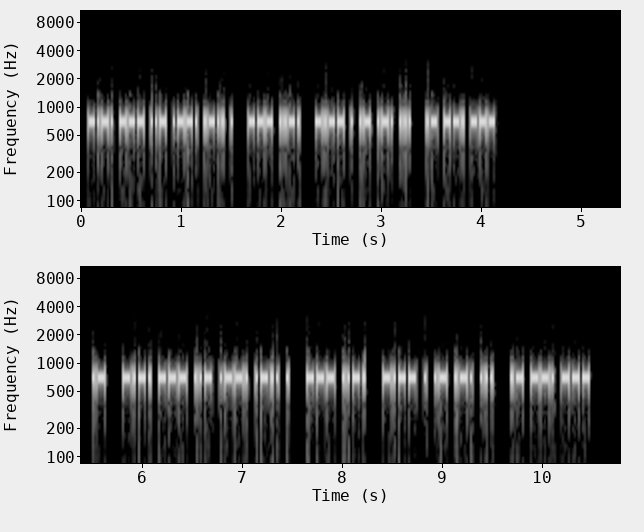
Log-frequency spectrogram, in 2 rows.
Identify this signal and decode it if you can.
Morse code, heard as a keyed tone, about 52 wpm, 700 Hz. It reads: COUPLE OF YEARS AGO A COUPLE OF YEARS AGO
